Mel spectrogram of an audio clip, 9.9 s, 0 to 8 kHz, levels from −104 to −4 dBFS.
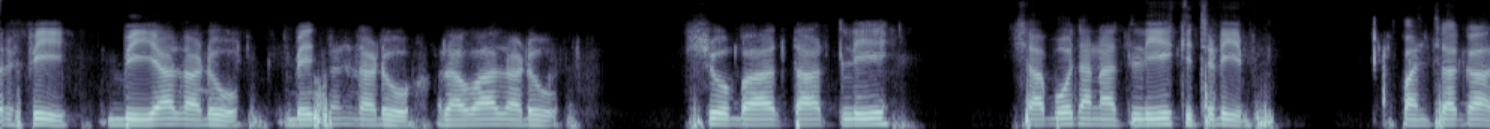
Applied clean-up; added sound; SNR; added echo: neural mask model Resemble Enhance denoiser.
